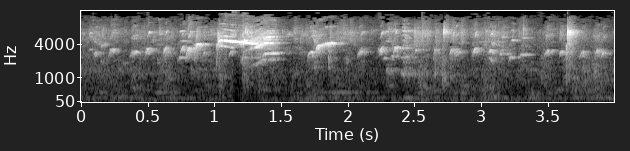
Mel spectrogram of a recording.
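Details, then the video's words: Eurasian siskin singing a quick, high chatter of short twittering notes, broken by a loud, strained wheeze after one second, then more scattered chirps. "Eurasian siskin Song -Spinus Spinus -Scatiu"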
